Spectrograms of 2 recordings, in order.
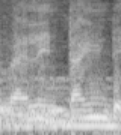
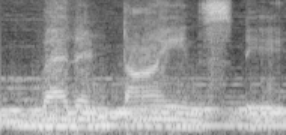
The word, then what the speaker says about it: Valentine's Day: नाम पर गौर करें इसे जो आम कहा जाता है यह वैलेंटाइन डे है लेकिन हकीकत में जो इसका प्रोनाउंस वो है वैलेंटाइंस डे वैलेंटाइन वाला दिन है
